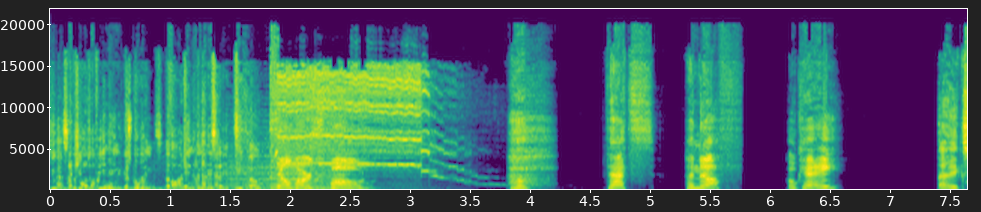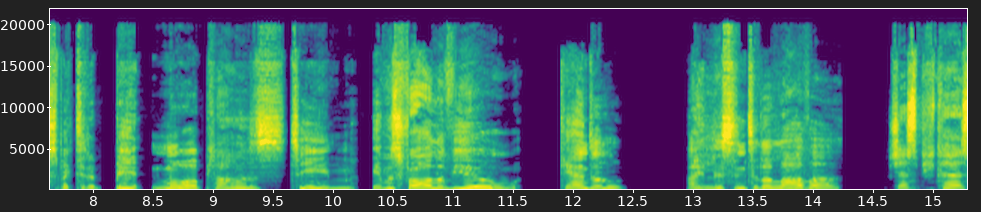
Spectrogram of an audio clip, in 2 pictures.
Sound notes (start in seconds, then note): 3.8 sigh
